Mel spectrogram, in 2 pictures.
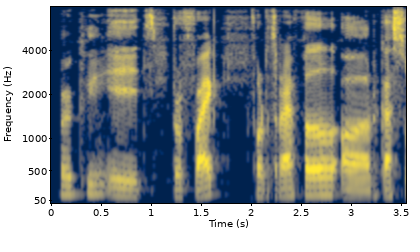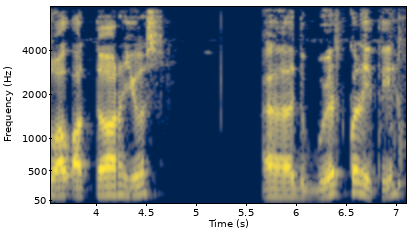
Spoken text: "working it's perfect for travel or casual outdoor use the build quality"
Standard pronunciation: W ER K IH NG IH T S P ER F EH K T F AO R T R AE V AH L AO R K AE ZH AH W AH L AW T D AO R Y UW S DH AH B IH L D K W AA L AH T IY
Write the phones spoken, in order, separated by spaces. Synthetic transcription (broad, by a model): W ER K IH NG IH T S P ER F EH K T F AO R T R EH F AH L AO R K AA S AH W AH L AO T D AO R Y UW S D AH B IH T K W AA L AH T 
